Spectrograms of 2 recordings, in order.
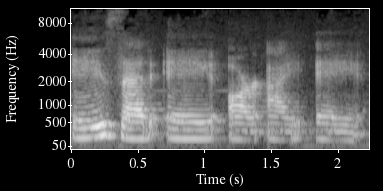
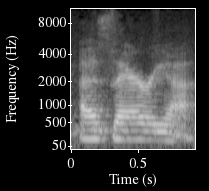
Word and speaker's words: Azaria: Starting the list off with the letter A, there's a few ways of pronouncing this one, but I love Azaria, spelled A-Z-A-R-I-A, Azaria. You could also pronounce it as Azaria or Azariah.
